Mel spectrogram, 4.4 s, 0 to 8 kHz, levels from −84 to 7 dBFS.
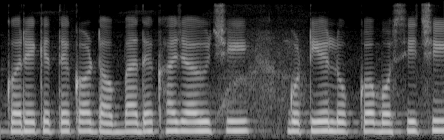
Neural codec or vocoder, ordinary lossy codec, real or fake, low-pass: none; none; real; 7.2 kHz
